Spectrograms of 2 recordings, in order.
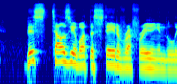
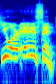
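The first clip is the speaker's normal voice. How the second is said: higher-pitched mock verdict; lightly acted judge, pitched up high; 9 semitones higher, 4 dB louder than usual. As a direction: declare it like a pretend judge. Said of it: "the judge is like".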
